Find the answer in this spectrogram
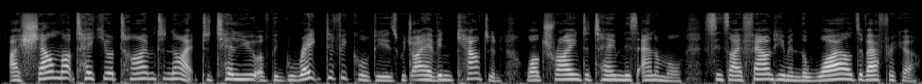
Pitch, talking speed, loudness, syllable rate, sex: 215 Hz, 215 wpm, -19 LUFS, 5.3 syllables/s, female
